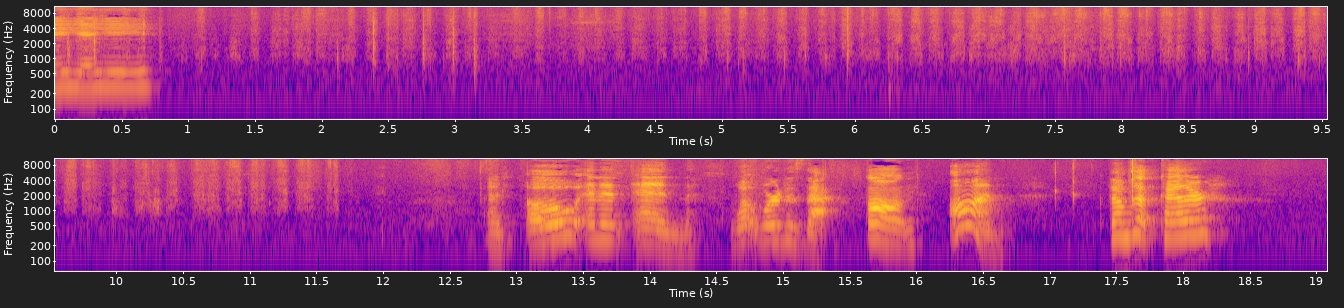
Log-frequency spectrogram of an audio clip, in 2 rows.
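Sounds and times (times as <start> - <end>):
marker scribbling on paper: 1.0 - 11.7.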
